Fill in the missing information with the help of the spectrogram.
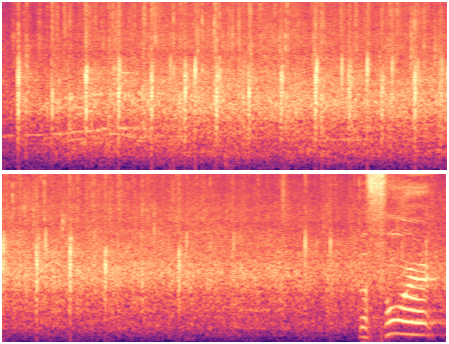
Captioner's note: applause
